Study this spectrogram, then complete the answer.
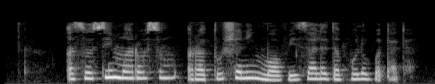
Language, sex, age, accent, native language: Uzbek, female, 19-29, Samarqand, Uzbek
